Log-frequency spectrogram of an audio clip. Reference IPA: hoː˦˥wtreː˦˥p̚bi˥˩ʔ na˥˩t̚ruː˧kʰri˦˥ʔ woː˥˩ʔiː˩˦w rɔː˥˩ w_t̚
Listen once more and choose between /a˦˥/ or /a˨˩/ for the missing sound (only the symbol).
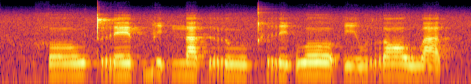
a˨˩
